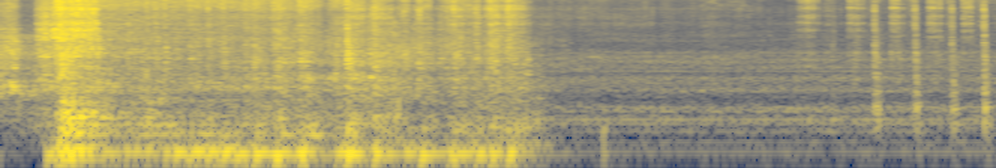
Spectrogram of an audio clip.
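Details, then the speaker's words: Donor Corvette: runs rough and uneven with a little squeaking, won't pick up, then dies; owner suspects it is running out of gas, not confirmed. "She might be running out of gas. I can't promise. I mean, it is down. It don't act like it's picking it up too good, does it?"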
